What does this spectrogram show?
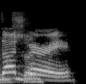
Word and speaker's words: Sudbury: Am I pronouncing the town name correctly? Or not. So Please correct me. so Sudbury, Sud, Sudbury.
